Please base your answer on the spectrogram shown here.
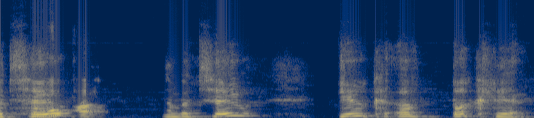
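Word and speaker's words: Buccleuch: million acres number two number two duke of buckley how do you how do you pronounce that booklet b you double c l e u c h a clue from the scott family all right that's because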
